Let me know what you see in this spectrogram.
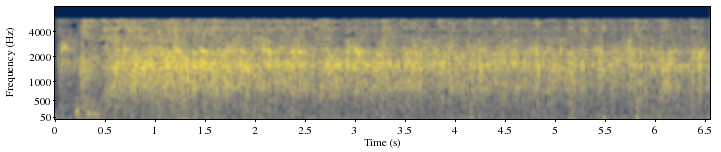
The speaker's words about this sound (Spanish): Repito, es el aplauso. Vamos a aplaudir para... como muestra. Como muestra.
